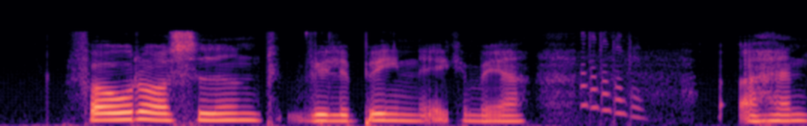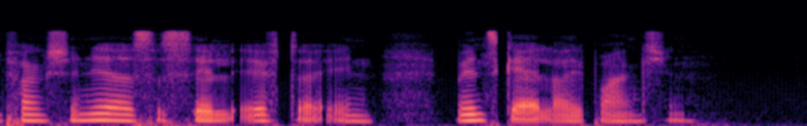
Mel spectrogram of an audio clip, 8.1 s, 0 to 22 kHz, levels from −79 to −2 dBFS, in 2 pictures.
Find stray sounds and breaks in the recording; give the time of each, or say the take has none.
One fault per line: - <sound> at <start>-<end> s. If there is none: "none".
- chirp at 2.9-3.3 s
